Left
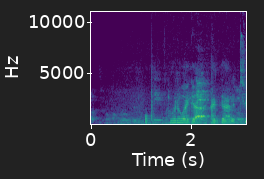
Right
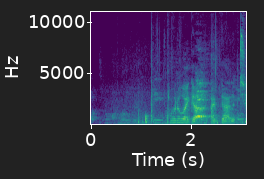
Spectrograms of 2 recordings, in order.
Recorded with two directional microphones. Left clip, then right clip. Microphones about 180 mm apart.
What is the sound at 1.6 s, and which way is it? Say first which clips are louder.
Speech: right 5 dB; 30° left (ahead or behind).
